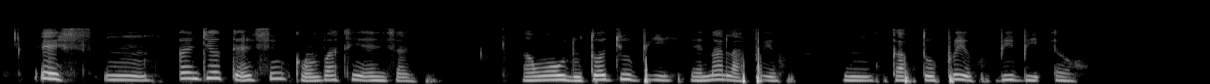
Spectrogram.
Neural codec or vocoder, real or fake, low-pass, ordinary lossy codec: none; real; 5.4 kHz; none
